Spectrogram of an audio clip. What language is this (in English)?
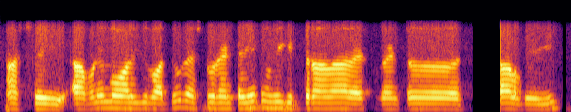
Punjabi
